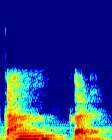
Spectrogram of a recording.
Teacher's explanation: लेकिन अनुस्वार में हवा जो है नाक से ही निकलती है और इसको हम थोड़ा खींच के बोलते हैं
